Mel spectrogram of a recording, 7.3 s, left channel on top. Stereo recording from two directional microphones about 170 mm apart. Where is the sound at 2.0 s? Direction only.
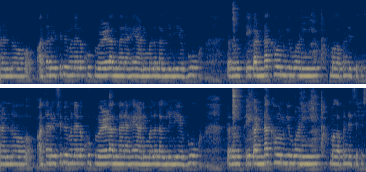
5° right (ahead or behind).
